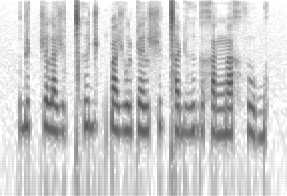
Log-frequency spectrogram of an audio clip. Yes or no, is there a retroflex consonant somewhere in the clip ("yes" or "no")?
yes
